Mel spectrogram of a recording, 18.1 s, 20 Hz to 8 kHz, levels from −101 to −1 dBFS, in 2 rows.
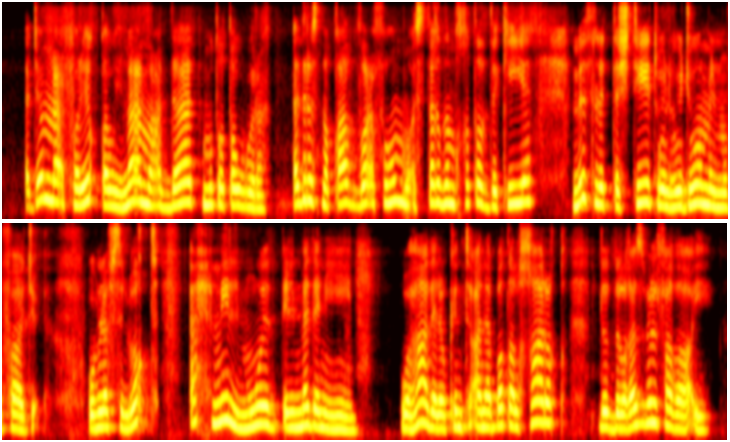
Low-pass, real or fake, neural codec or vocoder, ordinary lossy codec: none; real; none; none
